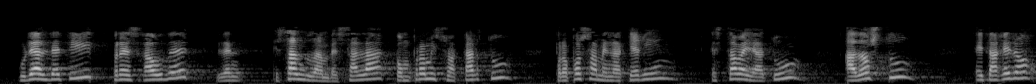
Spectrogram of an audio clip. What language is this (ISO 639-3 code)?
eus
